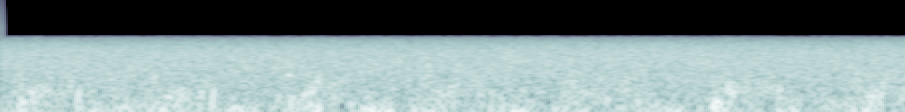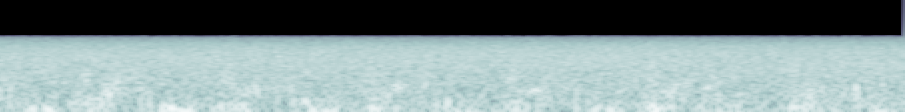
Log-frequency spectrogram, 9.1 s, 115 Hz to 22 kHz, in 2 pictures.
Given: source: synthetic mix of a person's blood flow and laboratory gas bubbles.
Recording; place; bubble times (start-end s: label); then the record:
Doppler ultrasound of blood flow; precordium
3.61-3.74 s: bubbles
From the record:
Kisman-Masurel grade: 113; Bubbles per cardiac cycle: 1 to 2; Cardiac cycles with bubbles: 1 to 10%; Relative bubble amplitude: loud (0.450 to 0.775); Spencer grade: 1 (occasional bubble signal discernible with the cardiac motion signal, with majority of cardiac periods free of bubbles); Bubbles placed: anywhere in the cardiac cycle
